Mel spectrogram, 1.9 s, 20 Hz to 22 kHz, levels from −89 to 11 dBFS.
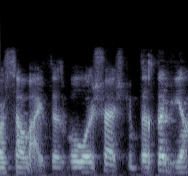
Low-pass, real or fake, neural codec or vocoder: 7.2 kHz; fake; codec, 24 kHz, 0.9 kbps, WavTokenizer, medium music audio release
